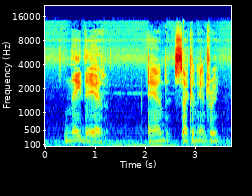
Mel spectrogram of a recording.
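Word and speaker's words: נֶדֶר: And it is H5088, and I'll give you a pronunciation of it. Strong's H 5088. Neder, Neder, and second entry, Neder, Neder.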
